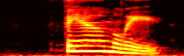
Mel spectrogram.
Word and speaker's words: family: mispronounced by non-native speakers each of the words we're going to look at today is pronounced with fewer syllables than it looks like it should have so the typical pronunciation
